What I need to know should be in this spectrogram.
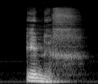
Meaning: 1. intimate 2. internal
- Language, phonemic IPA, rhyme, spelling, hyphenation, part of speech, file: Dutch, /ˈɪ.nəx/, -ɪnəx, innig, in‧nig, adjective, Nl-innig.ogg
